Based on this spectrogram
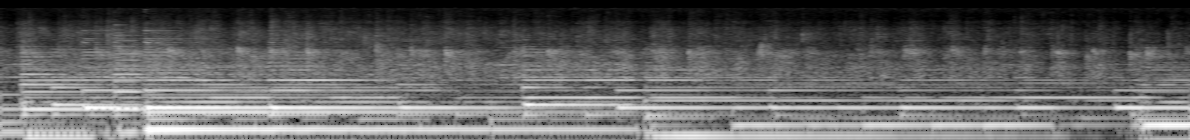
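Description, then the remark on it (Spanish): A crowd claps steadily and continuously for several seconds as an offering of applause to the Lord this morning, a dense patter of many hands over sustained, swelling keyboard chords that shift every few seconds. No one speaks. “Podemos darle una ofrenda de palmas al Señor en esta mañana.”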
